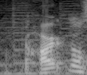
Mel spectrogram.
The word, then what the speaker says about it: Hartnell: or farrell uh decent scott hartnell isn't it it's hartnell spelled with an e can you trade up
